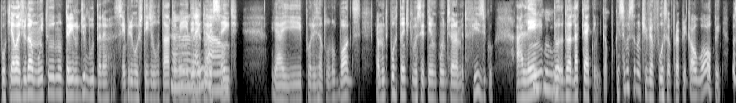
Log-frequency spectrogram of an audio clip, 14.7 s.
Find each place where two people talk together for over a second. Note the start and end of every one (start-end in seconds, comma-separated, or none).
3.4-4.6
